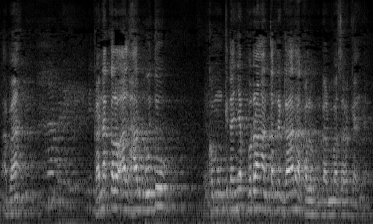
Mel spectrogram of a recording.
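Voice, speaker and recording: A man's voice: high voice, fast. A man teaching an Arabic grammar class, explaining words patiently with light chuckles. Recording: echoey room with long reverb.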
